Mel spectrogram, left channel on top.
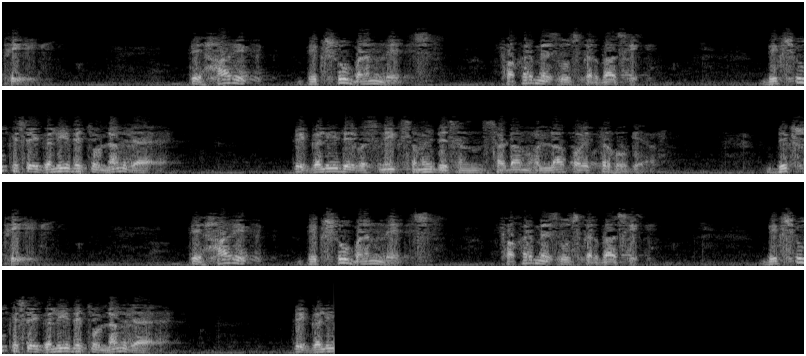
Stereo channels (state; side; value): drops out; right; at 11.4 s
